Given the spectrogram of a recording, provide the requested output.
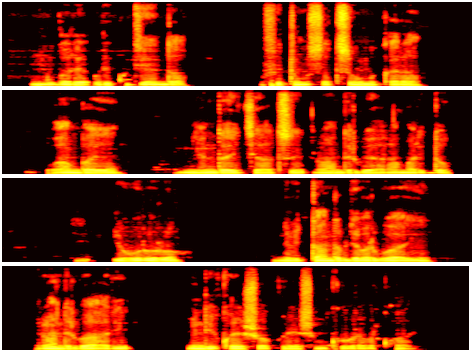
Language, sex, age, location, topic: Kinyarwanda, male, 18-24, Kigali, health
